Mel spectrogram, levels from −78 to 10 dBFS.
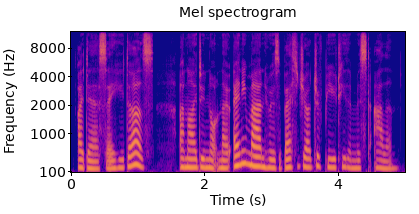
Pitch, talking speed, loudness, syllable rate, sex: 200 Hz, 265 wpm, -18 LUFS, 6.3 syllables/s, female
